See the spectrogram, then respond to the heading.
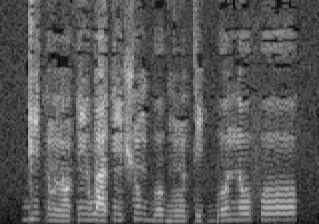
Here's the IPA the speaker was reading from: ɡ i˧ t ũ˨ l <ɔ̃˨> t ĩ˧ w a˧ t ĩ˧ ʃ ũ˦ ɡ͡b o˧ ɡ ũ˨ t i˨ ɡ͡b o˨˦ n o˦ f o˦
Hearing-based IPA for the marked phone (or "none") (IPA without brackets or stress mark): ɔ̃˨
